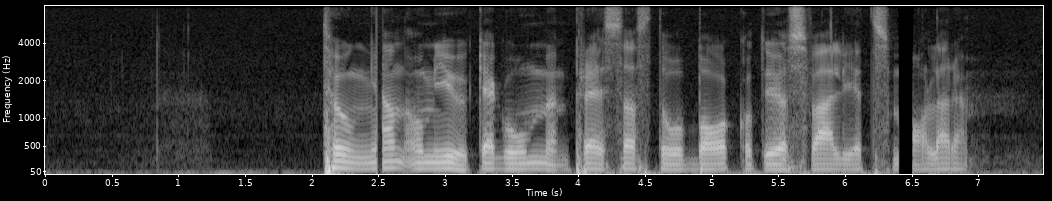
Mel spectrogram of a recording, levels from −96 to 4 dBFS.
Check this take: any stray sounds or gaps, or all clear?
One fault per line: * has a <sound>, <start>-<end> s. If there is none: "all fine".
* has a dropout, 2.5-2.5 s
* has a dropout, 6.4-6.5 s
